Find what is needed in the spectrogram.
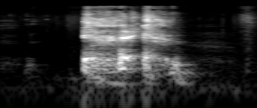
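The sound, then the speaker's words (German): A person gives a short, harsh cough, one dry burst lasting under a second, loud and alone against near silence. “Achtung, ich huste.”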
